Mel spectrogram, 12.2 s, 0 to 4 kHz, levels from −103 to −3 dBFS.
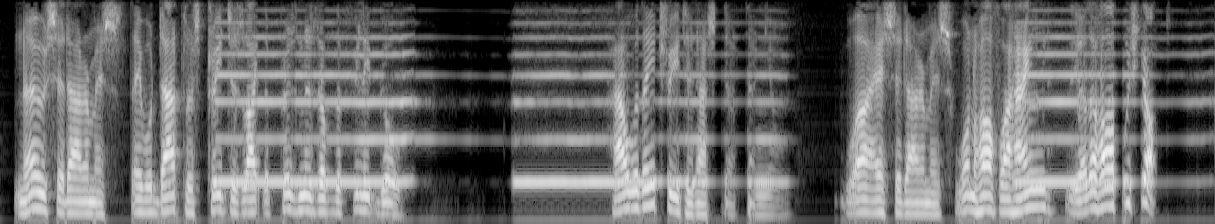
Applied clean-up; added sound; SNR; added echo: neural mask model RNNoise.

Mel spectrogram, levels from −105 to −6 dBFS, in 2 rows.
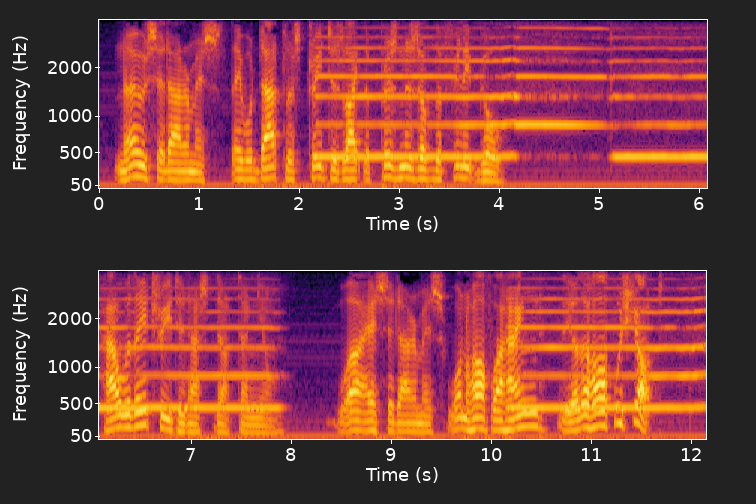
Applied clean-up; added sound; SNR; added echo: none; Wind instrument, woodwind instrument; 5 dB; none.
